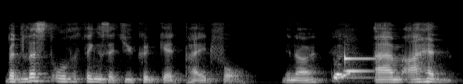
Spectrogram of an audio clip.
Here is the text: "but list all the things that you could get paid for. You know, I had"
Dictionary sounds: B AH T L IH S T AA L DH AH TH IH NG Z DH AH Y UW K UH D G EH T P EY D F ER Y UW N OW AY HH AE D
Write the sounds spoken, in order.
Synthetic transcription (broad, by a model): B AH T L IH S T AA L DH AH TH IH NG Z DH AH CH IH K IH D G EH T P EY D F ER Y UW N OW AY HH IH D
